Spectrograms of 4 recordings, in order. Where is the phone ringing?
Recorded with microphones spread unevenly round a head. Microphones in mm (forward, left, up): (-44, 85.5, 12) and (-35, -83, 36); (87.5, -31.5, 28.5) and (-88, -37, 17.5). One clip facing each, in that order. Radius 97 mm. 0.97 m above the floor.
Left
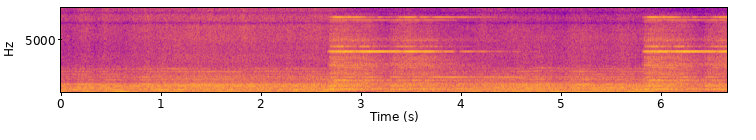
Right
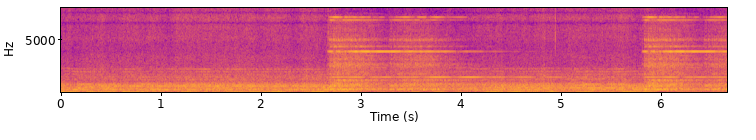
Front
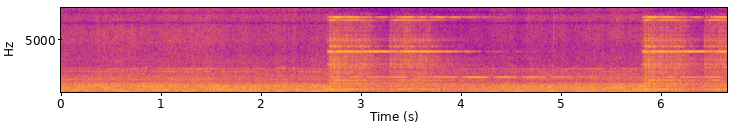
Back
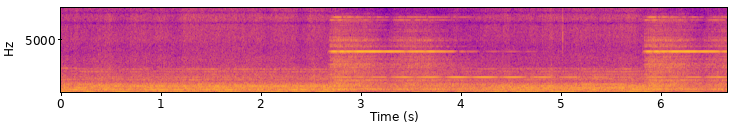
10° right, 1.1 m.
